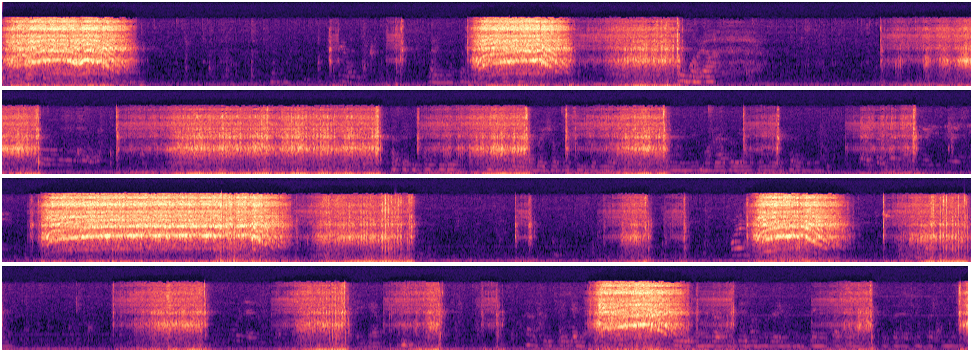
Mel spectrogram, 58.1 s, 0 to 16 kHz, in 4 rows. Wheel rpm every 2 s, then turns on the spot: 100, 0, 0, 50, 30, 0, 10, 10, 20, 30, 20, 20, 10, 0, 20, 150, 80, 20, 0, 10, 60, 10, 10, 10, 20, 10, 50, 0, 10.
8-10 14-22 24-26 34-36 42-48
